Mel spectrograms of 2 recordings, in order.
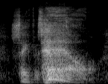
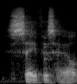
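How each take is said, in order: First: Louder, higher burst on HELL; emphatic repeat. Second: Said in the usual way. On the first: Real, not acted. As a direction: punch "hell" high and loud.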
